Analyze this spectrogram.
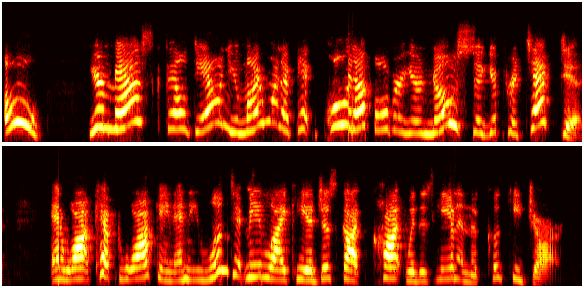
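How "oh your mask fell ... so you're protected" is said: put-on sweetest, higher-pitched little old lady voice. A healthcare worker retells telling a man his mask fell down, in a put-on sweet little-old-lady tone. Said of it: "in my sweetest little old lady tone".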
